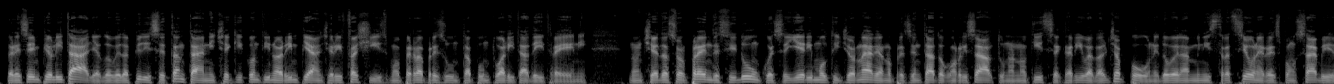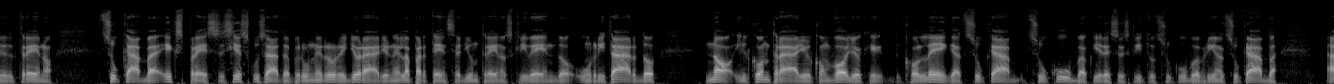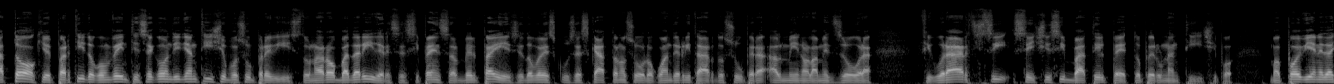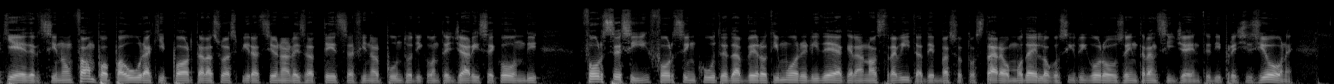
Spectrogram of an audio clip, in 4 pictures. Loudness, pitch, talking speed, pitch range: -31 LUFS, 95 Hz, 190 wpm, 90-105 Hz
